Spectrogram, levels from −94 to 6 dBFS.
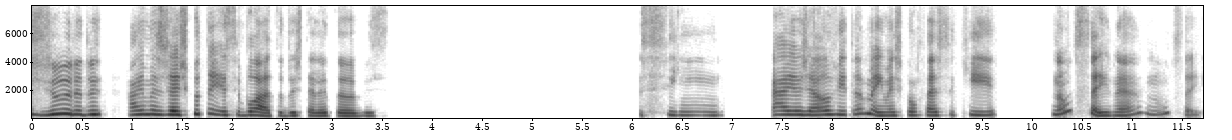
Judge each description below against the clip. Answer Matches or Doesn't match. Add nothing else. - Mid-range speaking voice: Doesn't match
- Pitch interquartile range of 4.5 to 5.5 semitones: Doesn't match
